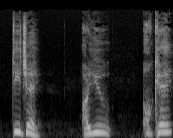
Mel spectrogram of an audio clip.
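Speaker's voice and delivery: high, halting broken English. Retelling how grandpa woke to find the speaker sobbing: imitating grandpa's limited English. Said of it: "in his limited English".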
